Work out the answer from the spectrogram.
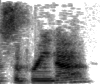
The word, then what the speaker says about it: Sabrina: actually said it right in the first time Sabrina so my name is yeah it just sounds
